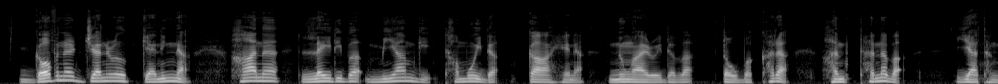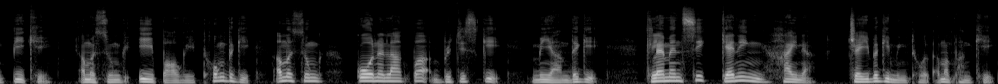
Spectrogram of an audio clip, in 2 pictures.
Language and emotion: Manipuri, neutral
